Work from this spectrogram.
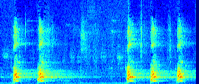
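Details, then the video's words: Transylvanian Hound barking in bursts: two sharp barks, a pause of over a second, then three more barks evenly spaced about half a second apart. "Transylvanian hound barking"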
